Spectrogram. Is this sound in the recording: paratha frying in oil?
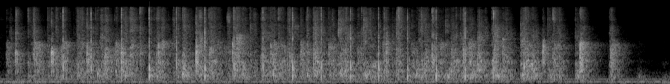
no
